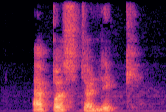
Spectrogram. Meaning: plural of apostolique
- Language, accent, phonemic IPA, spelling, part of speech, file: French, Canada, /a.pɔs.tɔ.lik/, apostoliques, adjective, LL-Q150 (fra)-apostoliques.wav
